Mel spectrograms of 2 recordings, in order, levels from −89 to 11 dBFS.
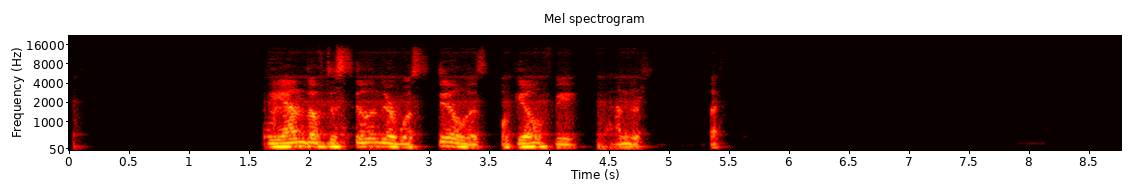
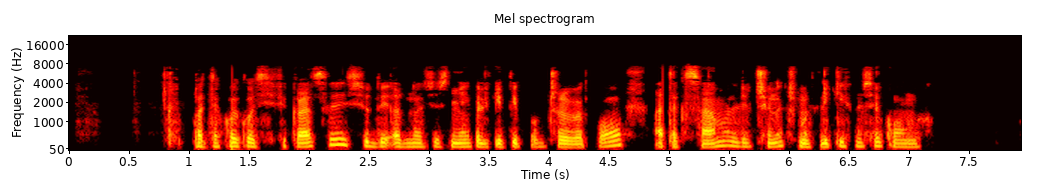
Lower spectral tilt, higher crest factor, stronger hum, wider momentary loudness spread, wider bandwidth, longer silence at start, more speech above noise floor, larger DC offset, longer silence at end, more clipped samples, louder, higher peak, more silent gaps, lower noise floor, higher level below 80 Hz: first, -7.5 dB/octave vs -5 dB/octave; about the same, 20 dB vs 20 dB; neither; first, 18 LU vs 6 LU; first, 13 kHz vs 7.8 kHz; first, 1.6 s vs 0.8 s; first, over 68 dB vs 48 dB; neither; first, 3.35 s vs 0.8 s; neither; second, -24 LUFS vs -21 LUFS; second, -6 dBFS vs -2 dBFS; second, none vs 3.79-3.83 s; first, under -90 dBFS vs -68 dBFS; about the same, -56 dBFS vs -52 dBFS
